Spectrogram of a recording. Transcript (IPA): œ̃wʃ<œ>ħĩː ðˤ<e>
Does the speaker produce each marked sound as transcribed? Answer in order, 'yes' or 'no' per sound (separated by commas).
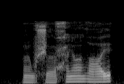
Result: yes, yes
